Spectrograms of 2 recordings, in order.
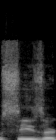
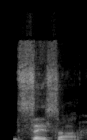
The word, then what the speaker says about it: Cesar: He's playing the exact same part, but they call him Caesar Don. That's right. Yeah. Cesar. Sorry. I have to say it correctly or Tony will get mad at me.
